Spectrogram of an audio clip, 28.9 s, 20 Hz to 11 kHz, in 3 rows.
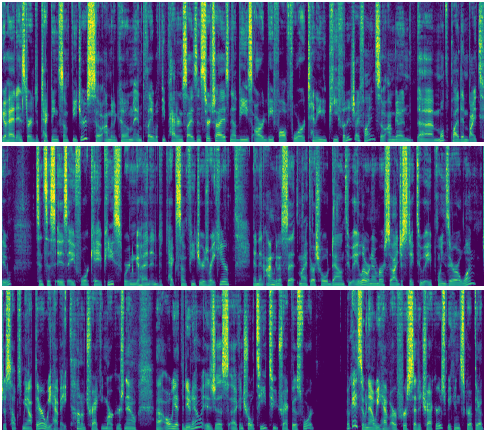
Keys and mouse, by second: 2.8-8.1 drag, 9.1-10.2 drag, 12.5 click, 14.0 click, 14.6-16.8 drag, 24.2 ctrl+t, 28.2-28.9 drag.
